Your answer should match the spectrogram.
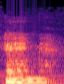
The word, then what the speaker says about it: eng: That's ang. E-N-G. Ang is the name of the symbol.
